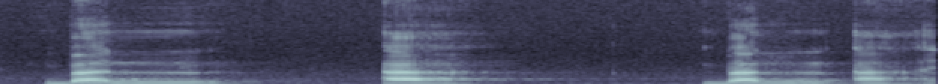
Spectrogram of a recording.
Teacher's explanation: ini al bertemu huruf hamzah izhar qamariyah, alnya dibaca jelas gitu ya, dibaca sukun jelas. Nah, sempurnakan sifat aslinya lam.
